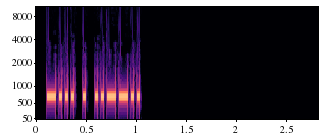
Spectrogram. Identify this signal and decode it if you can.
Morse code, heard as a keyed tone, about 40 wpm, 700 Hz. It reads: BE?
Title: Sentences from Top 1200 Words 40wpm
